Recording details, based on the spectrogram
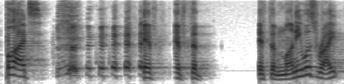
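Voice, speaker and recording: A man's voice: a little high, big pitch swings, extremely slow. A man in his forties, a podcast guest chatting casually over a call, often repeating words and restarting his sentences. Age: 40s. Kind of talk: casual chat. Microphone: remote call audio.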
